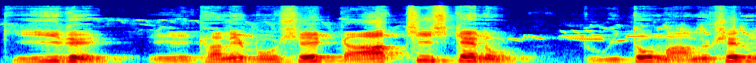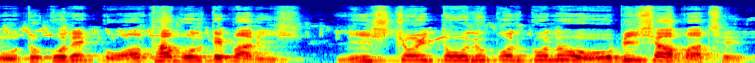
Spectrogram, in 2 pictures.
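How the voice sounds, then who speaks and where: A man's voice: high voice, lively intonation, unhurried. A man playing a benevolent wandering holy man in a cartoon, kindly and instructive, with music underneath. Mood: kindly, curious. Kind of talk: Bengali cartoon story acting.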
